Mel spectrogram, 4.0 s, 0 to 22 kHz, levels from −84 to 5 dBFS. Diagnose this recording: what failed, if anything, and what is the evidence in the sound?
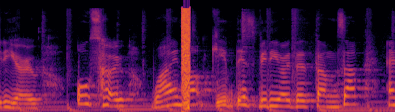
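Samples built from the wrong bytes, at the sample-format conversion stage, between 1.82 and 1.90 s. For those 80 ms the sound gives way to loud, harsh broadband noise. The reader assembled each sample from misaligned or swapped bytes, so the rapidly varying low-order bits landed in the most significant position. Unlike clipping or an analogue crackle, the noise is broadband and swamps the underlying waveform.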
